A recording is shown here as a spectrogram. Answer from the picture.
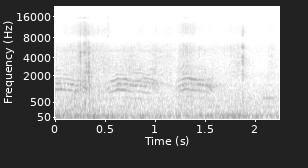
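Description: A crow cawing three times in a row, about two-thirds of a second apart, each caw a short call that rises and falls in pitch.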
